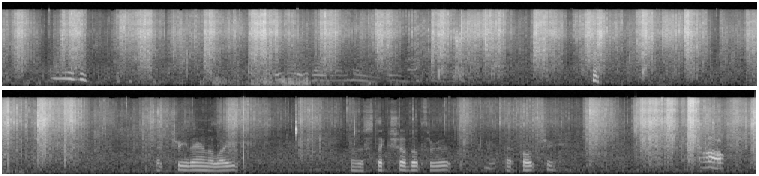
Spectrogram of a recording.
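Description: Footsteps crunch through dry leaves at a steady walking pace.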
